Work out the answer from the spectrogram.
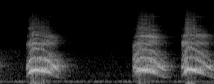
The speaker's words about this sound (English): there's a crow in here. Yeah, I bring my crow with me sometimes.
